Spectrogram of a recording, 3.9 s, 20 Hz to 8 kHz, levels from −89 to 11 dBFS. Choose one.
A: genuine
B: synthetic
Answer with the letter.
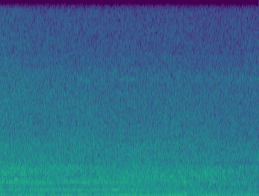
A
